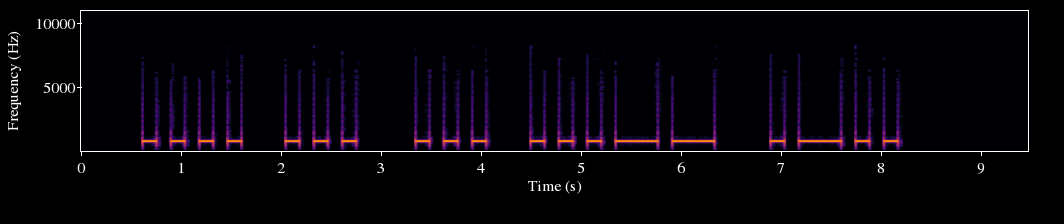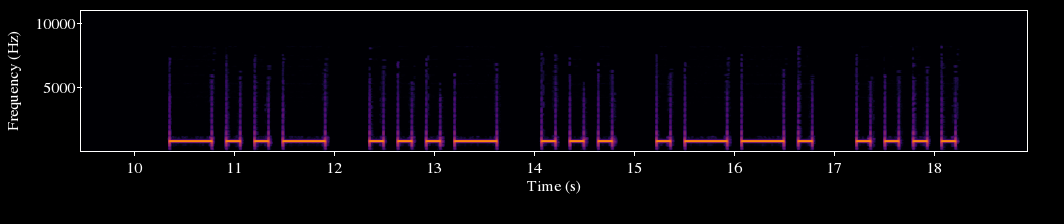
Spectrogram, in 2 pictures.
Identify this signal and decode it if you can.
Morse code, heard as a keyed tone, about 8 wpm, 800 Hz. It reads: HSS3L XVSPH
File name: CW / DET / 1 6 1500C S B 8wpm 5142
